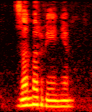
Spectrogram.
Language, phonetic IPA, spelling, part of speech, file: Polish, [ˌzabarˈvʲjɛ̇̃ɲɛ], zabarwienie, noun, LL-Q809 (pol)-zabarwienie.wav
